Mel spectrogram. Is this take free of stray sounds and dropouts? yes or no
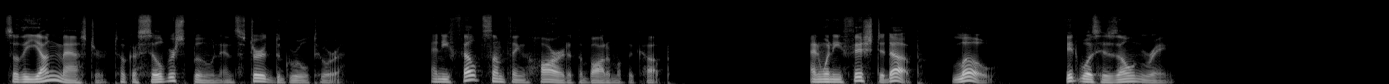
yes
